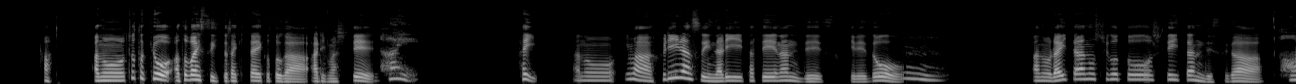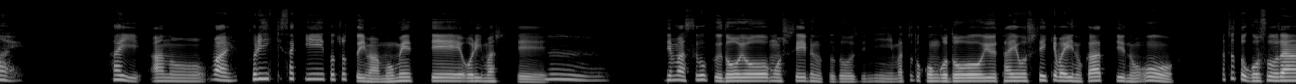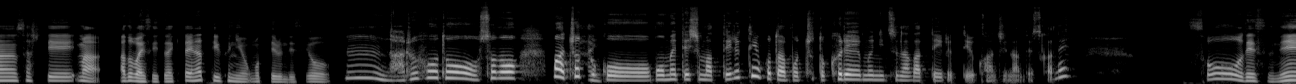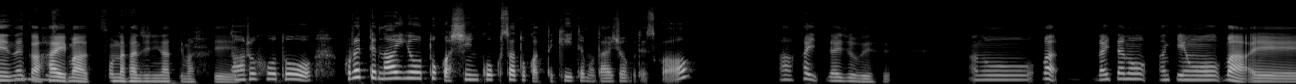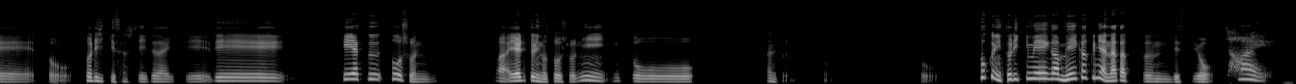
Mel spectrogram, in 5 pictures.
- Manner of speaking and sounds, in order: other noise
- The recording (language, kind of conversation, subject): Japanese, advice, 初めての顧客クレーム対応で動揺している
- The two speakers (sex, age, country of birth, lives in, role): female, 30-34, Japan, Poland, advisor; male, 30-34, Japan, Japan, user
